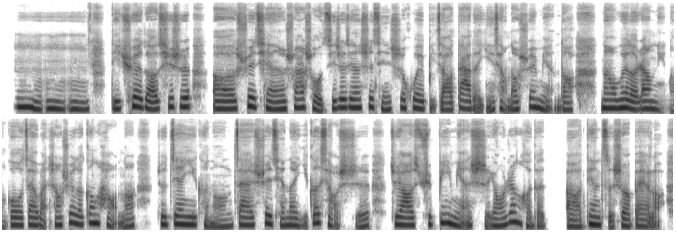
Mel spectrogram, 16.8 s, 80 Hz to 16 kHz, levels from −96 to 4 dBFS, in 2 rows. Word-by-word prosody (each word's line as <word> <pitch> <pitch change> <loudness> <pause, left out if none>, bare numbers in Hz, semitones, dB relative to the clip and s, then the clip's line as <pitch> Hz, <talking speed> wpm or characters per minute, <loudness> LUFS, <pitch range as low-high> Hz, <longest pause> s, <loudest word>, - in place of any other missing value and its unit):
嗯， 250 -6 +3
嗯， 215 -2 +1
嗯， 200 -1 -2 0.3
的 210 - +1
确 270 +5 +4
的， 210 -5 +2
其 260 +5 0
实， 265 0 +3 0.3
呃， 210 0 +3
睡 270 +5 +3
前 210 -5 +2
刷 240 +2 0
手 200 -9 -1
机 170 +6 0
这 240 +2 +4
件 240 -1 +3
事 250 +1 0
情 195 -5 -2
是 225 +3 -1
会 225 -2 +1
比 255 - -8
较 185 -5 -1
大 215 +1 0
的 - - -3
影 - - -4
响 215 0 -3
到 195 - 0
睡 250 +5 0
眠 225 -1 +1
的， 190 0 -4 0.3
那 225 -1 +3
为 230 +1 +5
了 205 -4 +3
让 210 0 +2
你 180 - -12
能 150 0 -13
够 205 +2 +1
在 205 0 0
晚 190 - -5
上 205 0 -1
睡 265 +4 -1
得 225 -3 +2
更 255 +2 +2
好 195 -4 -5
呢， 175 +2 -4 0.3
就 220 - +1
建 220 0 +3
议 210 -1 +2
可 210 -2 -7
能 170 +2 -5
在 205 -1 +1
睡 235 +3 +1
前 195 -4 0
的 195 0 +1
一 185 - -7
个 255 0 0
小 210 -7 -1
时， 180 -2 -4 0.2
就 215 - 0
要 200 -1 +3
去 225 +2 -2
避 260 +3 +2
免 195 -2 0
使 - - 0
用 190 0 0
任 280 +2 +1
何 185 -6 -4
的， 85 0 -7 0.2
呃， 165 -1 -2
电 210 +5 +3
子 145 -8 0
设 180 +2 0
备 175 -1 -3
了。 - - -4
210 Hz, 265 characters per minute, -22 LUFS, 195-235 Hz, 0.3 s, 为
